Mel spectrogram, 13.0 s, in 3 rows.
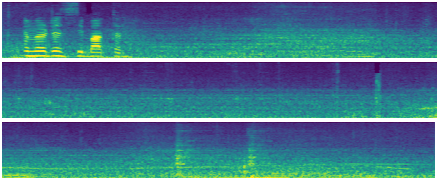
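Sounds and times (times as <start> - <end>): car engine accelerating: 7.6 - 13.0.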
